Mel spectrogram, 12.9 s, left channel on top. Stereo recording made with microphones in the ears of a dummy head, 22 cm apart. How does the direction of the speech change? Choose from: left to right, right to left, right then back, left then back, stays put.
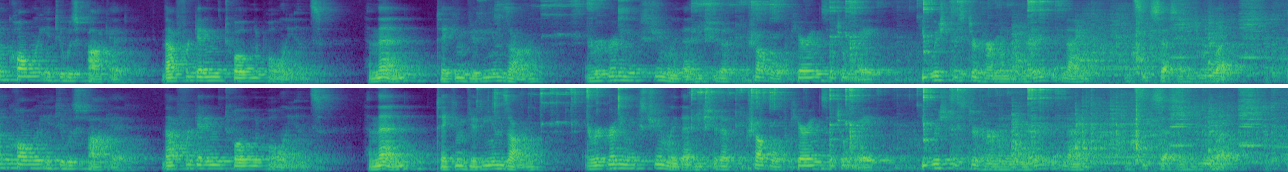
right then back.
